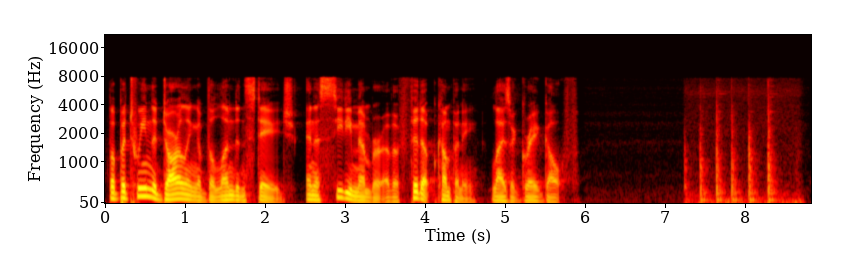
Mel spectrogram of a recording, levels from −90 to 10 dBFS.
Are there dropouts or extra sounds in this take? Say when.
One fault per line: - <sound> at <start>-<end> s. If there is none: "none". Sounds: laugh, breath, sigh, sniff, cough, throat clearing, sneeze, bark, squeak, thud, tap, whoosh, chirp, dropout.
- thud at 7.2-8.8 s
